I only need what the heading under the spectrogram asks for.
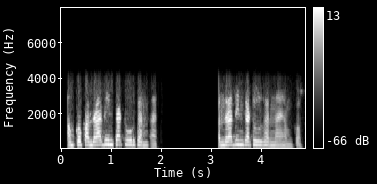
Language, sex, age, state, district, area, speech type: Hindi, female, 45-60, Rajasthan, Jodhpur, urban, conversation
